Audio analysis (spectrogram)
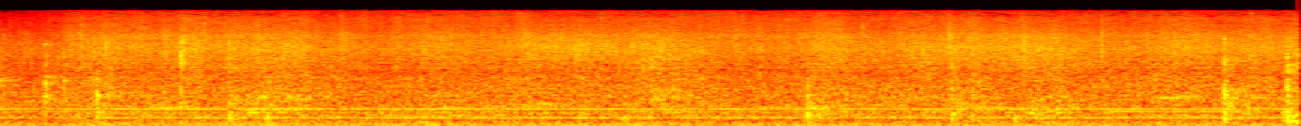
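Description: Bell peppers, onion and lardons sizzle loudly in a pan over raised heat, a dense continuous crackle with occasional sharper pops and faint scrapes of stirring.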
